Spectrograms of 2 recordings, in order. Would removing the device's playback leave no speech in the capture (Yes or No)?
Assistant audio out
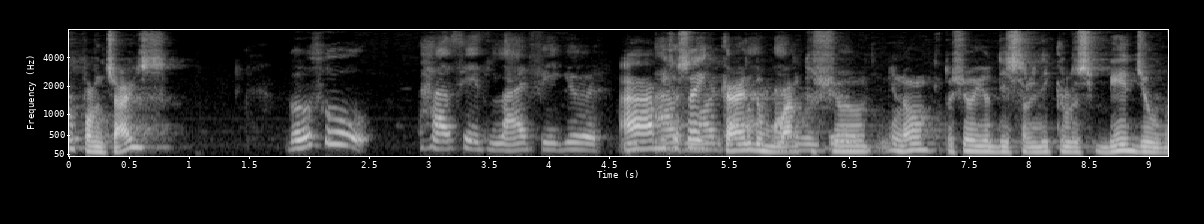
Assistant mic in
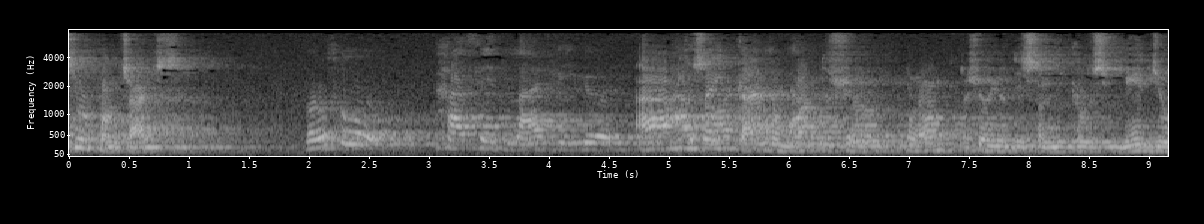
Yes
